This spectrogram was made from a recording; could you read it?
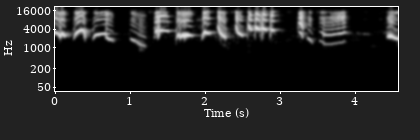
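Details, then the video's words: Oriental magpie-robin whistled song intended to get idle caged birds singing: varied slurred notes, some dropping steeply, rapid clipped chirps in the middle, a pause, then one last rising whistle. "SIULAN dan TEMBAKAN kacer satu ini,DIJAMIN ampuh buat pancingan kacer macet malas bunyi jadi gacor"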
